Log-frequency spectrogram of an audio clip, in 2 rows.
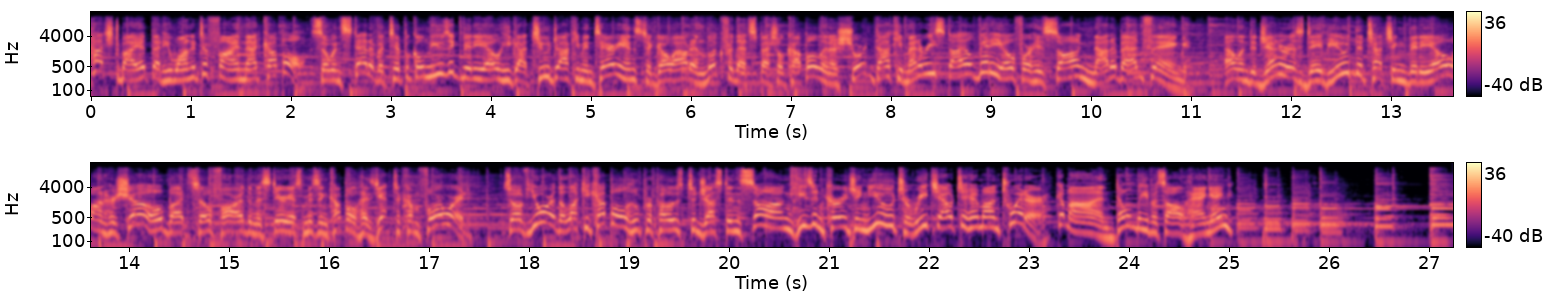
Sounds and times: Speech: 0.0 - 25.1
Music: 0.0 - 27.2.

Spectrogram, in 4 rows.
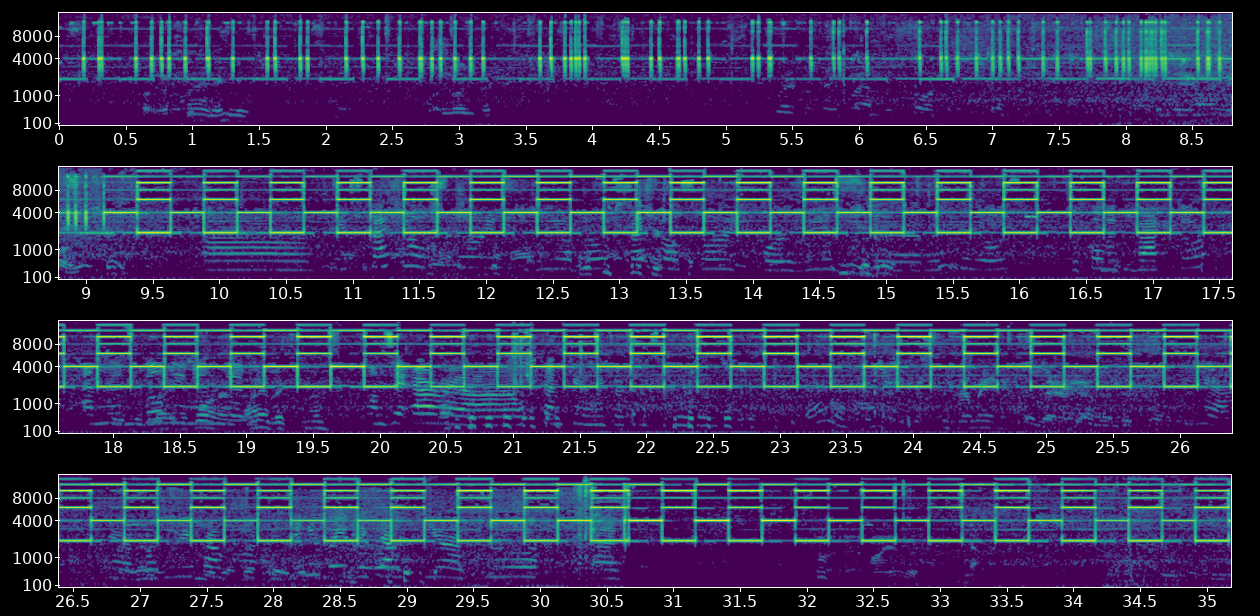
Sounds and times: Alarm: 0.0 - 35.1
Outside, urban or manmade: 0.0 - 35.1
Speech: 0.6 - 3.3, 5.3 - 7.1, 8.1 - 22.5, 23.2 - 30.7, 32.0 - 33.5.

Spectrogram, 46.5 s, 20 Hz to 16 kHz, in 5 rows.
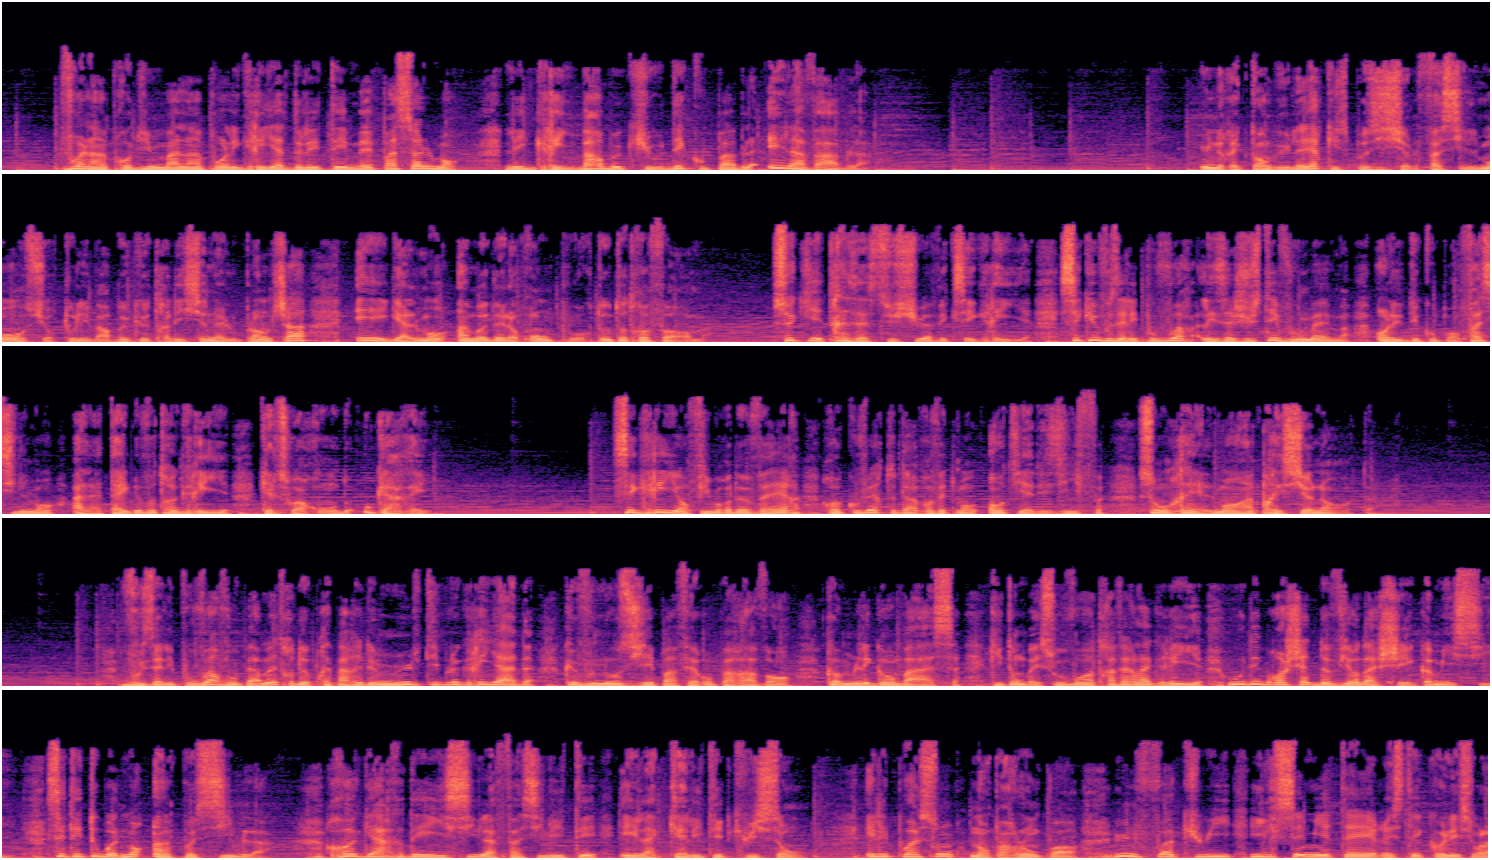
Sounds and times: Music: 0.0 - 46.4
Speech: 0.4 - 5.5, 7.5 - 21.3, 22.4 - 27.2, 28.6 - 46.4.

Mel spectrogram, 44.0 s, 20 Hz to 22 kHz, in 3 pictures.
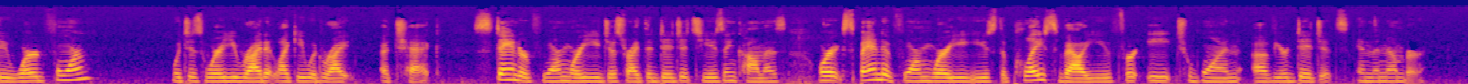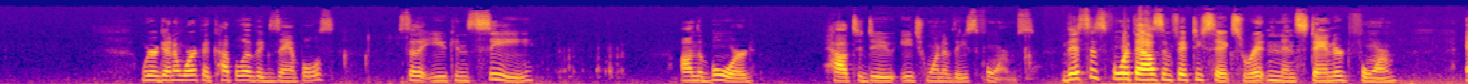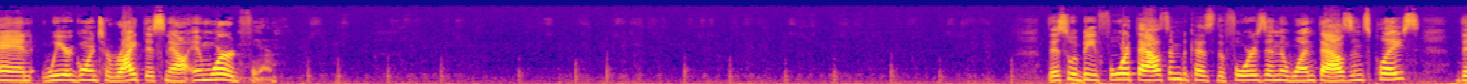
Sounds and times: Speech: 0.0 - 1.0, 1.8 - 14.3, 16.1 - 18.0, 18.7 - 20.0, 21.5 - 22.2, 23.0 - 28.6, 29.4 - 32.2, 39.8 - 44.0.

